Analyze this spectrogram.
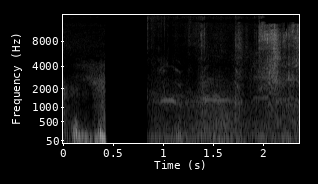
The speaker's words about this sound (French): Tu peux peut-être entendre les mouettes derrière moi. Je suis en train de marcher sur les galets et j'ai vu directement sur l'océan.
